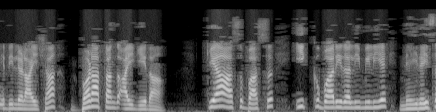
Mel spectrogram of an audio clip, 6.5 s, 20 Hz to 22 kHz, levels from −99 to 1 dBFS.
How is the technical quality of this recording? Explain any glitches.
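The recording has clear codec damage from start to finish. Throughout, the speech sounds washy and ringing, with a hiss that swells and fades with the voice and no content above 15.5 kHz. This is likely WMA compression, smearing quantisation noise across long transform blocks and zeroing weak components, as a low bitrate near 24 kbps would.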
